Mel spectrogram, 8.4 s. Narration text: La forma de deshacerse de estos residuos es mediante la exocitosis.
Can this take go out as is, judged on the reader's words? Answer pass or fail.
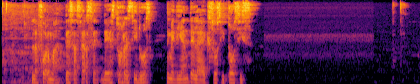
fail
